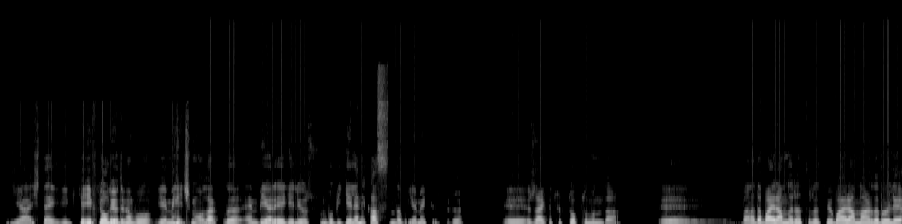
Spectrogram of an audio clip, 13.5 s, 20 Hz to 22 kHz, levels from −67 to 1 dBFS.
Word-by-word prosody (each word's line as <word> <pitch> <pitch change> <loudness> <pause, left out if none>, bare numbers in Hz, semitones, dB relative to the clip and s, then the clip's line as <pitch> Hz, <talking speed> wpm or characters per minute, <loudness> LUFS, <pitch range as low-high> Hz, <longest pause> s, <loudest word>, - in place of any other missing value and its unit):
Ya, 135 +7 -5
işte, 170 -6 -4
eee, 145 -1 -9
keyifli 160 +8 +2
oluyor, 205 - +7
değil 150 +9 0
mi? 210 -5 +1
Bu 130 -1 0
yeme 135 +2 0
içme 150 -1 -6
odaklı 135 +2 -1
hem 145 -1 -6
bir 145 0 +3
araya 145 0 +4
geliyorsun. 130 -3 -4
Bu 145 -1 -4
bir 140 0 -9
gelenek 215 - 0
aslında 115 -5 -1
bu - - -18
yeme 115 0 -4
kültürü. 115 +2 -13 0.6
Eee, 115 -1 -2
özellikle 120 0 -2
Türk 130 +2 -17
toplumunda. 110 - -4 0.6
Eee, 120 - -6 0.5
bana 160 +8 -3
da 170 -4 +2
bayramları 150 +2 +5
hatırlatıyor. 125 -5 -2
Bayramlarda 130 +1 +4
böyle 130 +1 +3
130 Hz, 145 wpm, -24 LUFS, 120-145 Hz, 0.6 s, oluyor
